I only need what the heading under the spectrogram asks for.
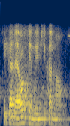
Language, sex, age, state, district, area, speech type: Kannada, male, 60+, Karnataka, Kolar, rural, conversation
